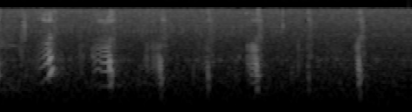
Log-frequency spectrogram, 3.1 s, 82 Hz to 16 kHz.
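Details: Two-week-old Bull Terrier puppy named Winston, just over 2 pounds, ears not yet open, from litter CT29, filmed 10 February 2013, giving three short, thin whimpers with a wavering, squeaky tone, mixed with soft clicking and shuffling indoors.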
